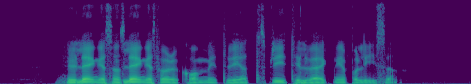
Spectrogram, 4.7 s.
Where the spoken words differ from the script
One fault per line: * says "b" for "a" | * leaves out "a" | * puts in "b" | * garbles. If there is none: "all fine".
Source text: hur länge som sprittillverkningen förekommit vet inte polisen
* says "länge" for "sprittillverkningen"
* says "sprittillverkningen" for "inte"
